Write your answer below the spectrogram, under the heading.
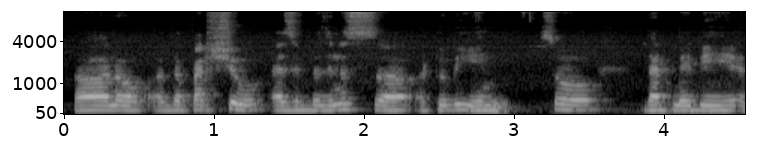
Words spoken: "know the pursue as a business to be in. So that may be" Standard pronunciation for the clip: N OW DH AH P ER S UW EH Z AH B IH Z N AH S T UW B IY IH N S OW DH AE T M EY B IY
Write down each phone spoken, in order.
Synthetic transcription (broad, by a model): N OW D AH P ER SH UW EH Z AH B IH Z N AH S T UW B IY IH N S OW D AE T M EY B IY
